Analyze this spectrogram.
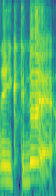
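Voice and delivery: retold insistence. Trainer telling carb-fearing people it's allowed, insistent. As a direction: insist eagerly, voice lifted.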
